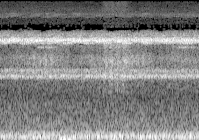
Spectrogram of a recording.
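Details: Country summer night chorus of crickets: continuous high, even trilling with a faint swell midway, and a quiet low rumble beneath.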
